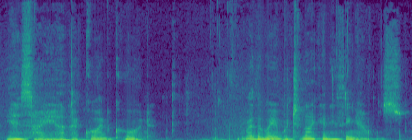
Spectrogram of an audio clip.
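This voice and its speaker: A performer in an ASMR role-play as a genteel period society lady, gossiping softly and confidingly at a tea parlour. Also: medium pitch, lively intonation, normal speed, a little hiss or hum, close to an everyday voice. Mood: polite, attentive. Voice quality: soft-spoken.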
